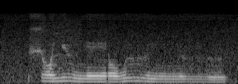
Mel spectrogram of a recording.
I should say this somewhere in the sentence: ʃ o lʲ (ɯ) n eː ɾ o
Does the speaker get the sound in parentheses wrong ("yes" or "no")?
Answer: no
